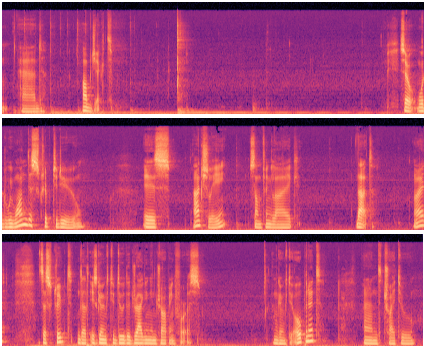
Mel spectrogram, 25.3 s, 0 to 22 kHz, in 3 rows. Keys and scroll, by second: 0.3-3.3 typing, 3.8 Return, 18.3 Delete.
